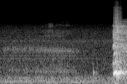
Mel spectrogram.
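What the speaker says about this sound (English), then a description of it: "I told you I've got a cough." A single sharp, loud cough bursts out near the end after a stretch of quiet background hum, close to the microphone, from someone at a flight simulator setup.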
